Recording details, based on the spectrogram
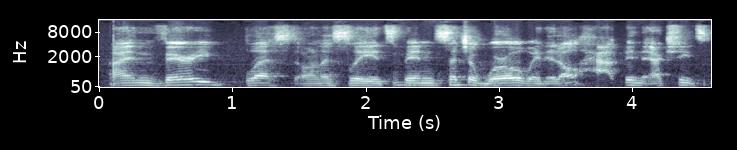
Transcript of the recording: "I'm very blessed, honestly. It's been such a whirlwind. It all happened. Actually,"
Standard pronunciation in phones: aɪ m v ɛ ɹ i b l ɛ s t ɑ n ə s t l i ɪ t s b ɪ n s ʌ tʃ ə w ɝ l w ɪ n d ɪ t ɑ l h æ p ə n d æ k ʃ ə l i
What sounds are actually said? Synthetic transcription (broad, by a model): aɪ m v ɛ ɹ i b l ɛ s t ɑ n ə s t l i ɪ t s b ɪ n s ʌ tʃ ə w ɝ l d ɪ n ɪ t ɑ l h æ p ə n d æ k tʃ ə l i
